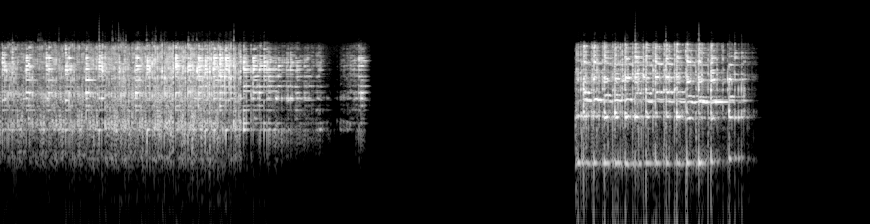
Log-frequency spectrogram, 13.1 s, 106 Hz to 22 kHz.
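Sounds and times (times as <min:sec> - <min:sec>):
small objects clinking and jingling: 0:00.0 - 0:05.6.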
